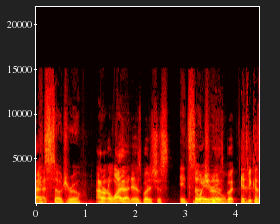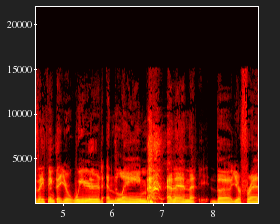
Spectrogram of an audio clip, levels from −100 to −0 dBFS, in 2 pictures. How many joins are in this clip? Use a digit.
0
